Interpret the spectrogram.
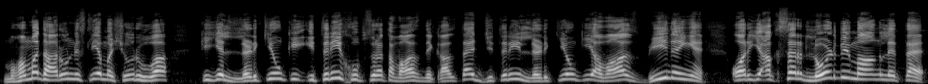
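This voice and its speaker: High-voiced male interviewer. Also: expressive, no room sound, clean studio sound. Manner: upbeat, prompting, talks in a leading way. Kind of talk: street-style interview.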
